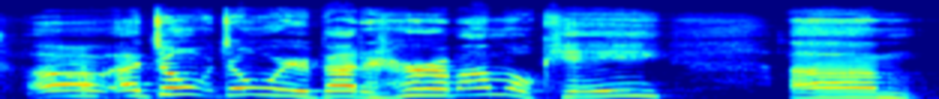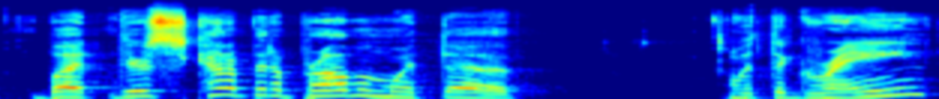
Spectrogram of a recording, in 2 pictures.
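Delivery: put-on high, bright-faced boy voice; cheerful hurt kid. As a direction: brush off his injuries with a smile. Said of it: "kinda still smiling".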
